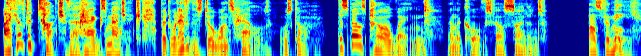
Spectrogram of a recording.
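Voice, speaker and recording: Sly british vampire rogue for a video game, arch and drawly, pitch swoops all over, slow and dramatic. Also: male voice, no room sound, studio quality. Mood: urgent, guarded. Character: sly, vain, theatrical male vampire spawn rogue.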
